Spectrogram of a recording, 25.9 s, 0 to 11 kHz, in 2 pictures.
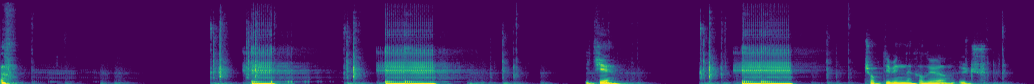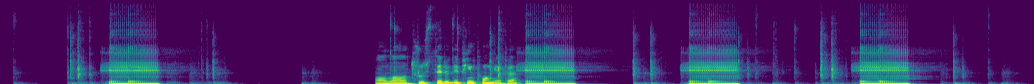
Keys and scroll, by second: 2.4 space, 4.0 space, 6.0 space, 8.5 space, 10.1 space, 13.5 space, 15.3 space, 18.7 space, 20.5 space, 24.5 space.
